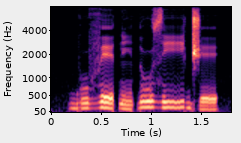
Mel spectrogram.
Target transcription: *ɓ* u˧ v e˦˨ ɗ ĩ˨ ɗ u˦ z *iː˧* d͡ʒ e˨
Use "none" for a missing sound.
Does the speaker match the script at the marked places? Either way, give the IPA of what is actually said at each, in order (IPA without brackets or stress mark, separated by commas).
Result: b, iː˦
